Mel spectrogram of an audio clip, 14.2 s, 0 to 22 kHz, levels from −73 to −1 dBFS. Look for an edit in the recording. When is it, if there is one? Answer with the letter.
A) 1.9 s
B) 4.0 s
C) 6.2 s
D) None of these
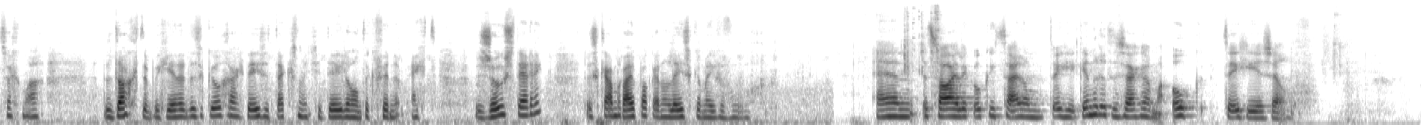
C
